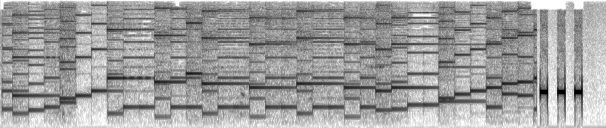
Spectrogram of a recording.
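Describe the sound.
Electronic telephone tones play while an office call is transferred: a steady run of synthetic notes stepping between pitches, then three short, sharp beeps at the end.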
